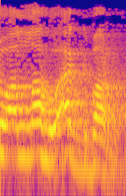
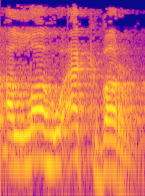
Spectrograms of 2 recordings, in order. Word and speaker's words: الله أكبر: ومنهم من يقول الله أكبر فينطق الكاف كالجيم المصرية، يقول الله أكبر، وهذا خطأ، وإنما لابد أن يحقق الكاف، أن يقول الله أكبر، الله أكبر، وإلا فلا يجوز له أن يؤذن، لأن الأذان له آداب ينبغي أن نتعلمها كذلك.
